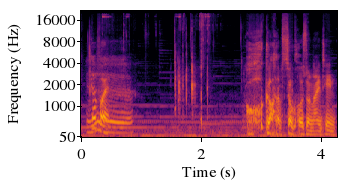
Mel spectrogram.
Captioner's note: dice clattering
